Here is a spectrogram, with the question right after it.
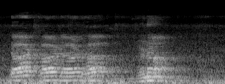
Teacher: इनका उच्चारण स्थान मूर्धा है। ये वर्ण मूर्धा के बगैर बोले नहीं जा सकते, जीभ जाके मूर्धा पे लगेगी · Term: टवर्ग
